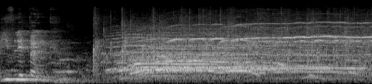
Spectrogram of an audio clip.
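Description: A crowd cheers.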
